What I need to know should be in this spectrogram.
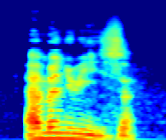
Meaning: inflection of amenuiser: 1. first/third-person singular present indicative/subjunctive 2. second-person singular imperative
- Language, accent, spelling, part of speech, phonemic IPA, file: French, Canada, amenuise, verb, /a.mə.nɥiz/, LL-Q150 (fra)-amenuise.wav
